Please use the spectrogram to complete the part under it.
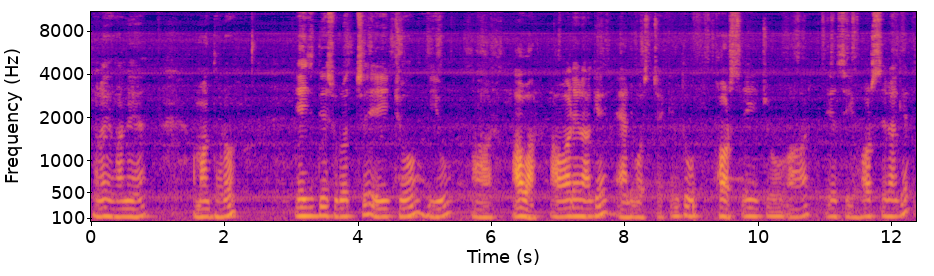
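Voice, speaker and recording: This is a teacher with a dark, mellow voice who explains a grammar lesson slowly, spelling words out one letter at a time. He keeps checking whether the learners follow along. A faint hiss of background noise sits under the voice. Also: mid-range voice, gravelly, low-quality recording.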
